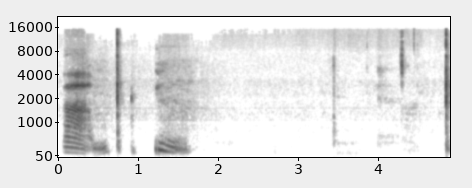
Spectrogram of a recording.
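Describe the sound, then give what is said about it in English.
Several sharp, faint mouse clicks sound one at a time after a burst of talk at the start, with short silences between them, as someone clicks on a link that will not open. “I'm like clicking on the link, but it's not clicking on the link.”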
